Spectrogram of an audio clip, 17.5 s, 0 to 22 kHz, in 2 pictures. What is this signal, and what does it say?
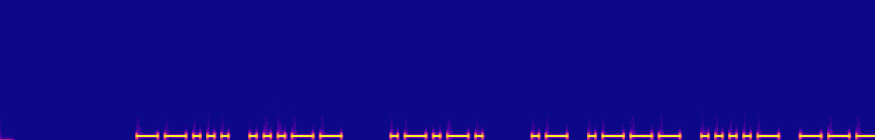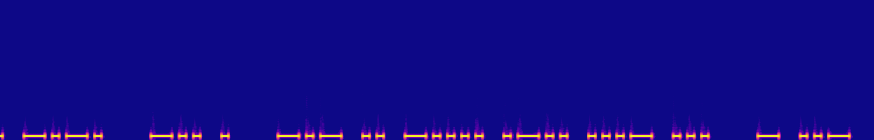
Morse code, heard as a keyed tone, about 17 wpm, 700 Hz. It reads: 73 <AR> AJ4OC DE KI6LVS TU
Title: Practice QSO - Exchange 4 - Ending - 17wpm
